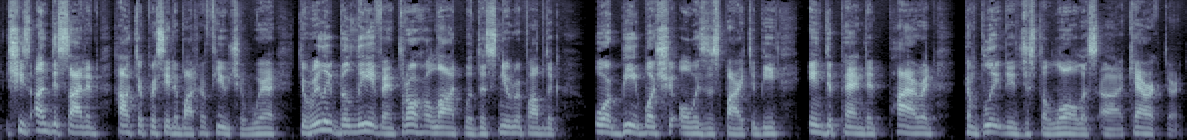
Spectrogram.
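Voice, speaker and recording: A man's voice: mid-range voice, a bit bright. Man hosting a casual book review. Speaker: host of a book review show. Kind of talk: casual video review with plot summary.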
